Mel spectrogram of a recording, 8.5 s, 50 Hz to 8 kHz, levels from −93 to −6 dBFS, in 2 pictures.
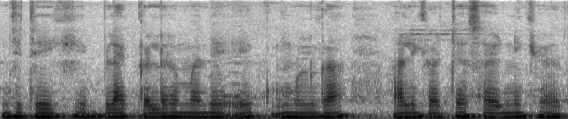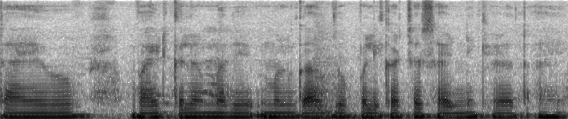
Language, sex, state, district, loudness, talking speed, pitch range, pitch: Marathi, male, Maharashtra, Aurangabad, -16 LUFS, 155 wpm, 105-110 Hz, 105 Hz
